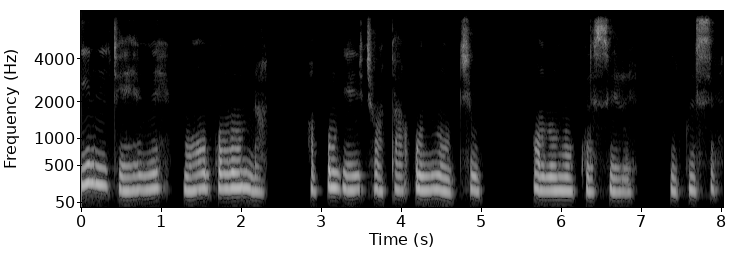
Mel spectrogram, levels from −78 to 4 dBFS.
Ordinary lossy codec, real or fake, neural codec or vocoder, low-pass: none; fake; autoencoder, 22.05 kHz, a latent of 192 numbers a frame, VITS, trained on one speaker; 7.2 kHz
